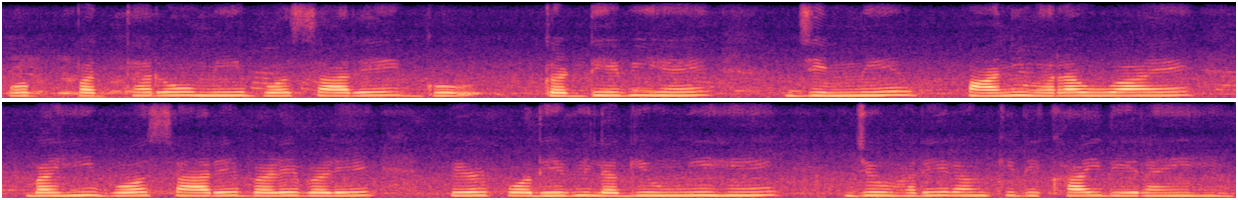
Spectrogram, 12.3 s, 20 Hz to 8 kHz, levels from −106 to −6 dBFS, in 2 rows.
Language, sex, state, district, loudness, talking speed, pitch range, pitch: Hindi, female, Chhattisgarh, Sarguja, -21 LUFS, 170 wpm, 255-275 Hz, 260 Hz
